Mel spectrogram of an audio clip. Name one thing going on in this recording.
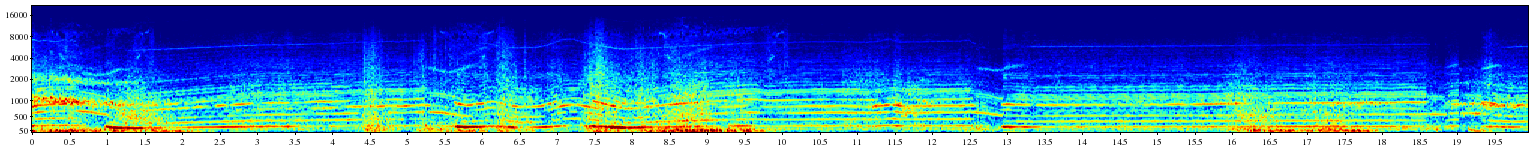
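A sports car engine climbs and drops in pitch as it shifts up through the gears.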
